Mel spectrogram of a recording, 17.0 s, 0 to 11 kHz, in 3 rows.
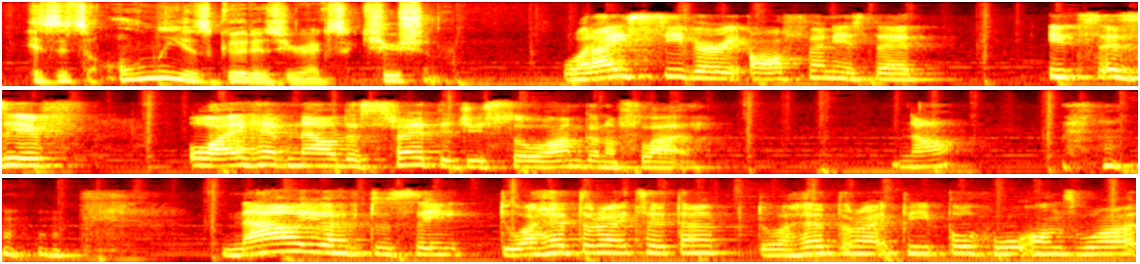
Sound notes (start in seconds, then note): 11.0 laugh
